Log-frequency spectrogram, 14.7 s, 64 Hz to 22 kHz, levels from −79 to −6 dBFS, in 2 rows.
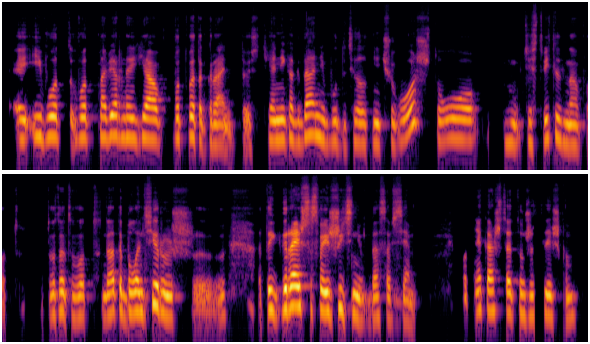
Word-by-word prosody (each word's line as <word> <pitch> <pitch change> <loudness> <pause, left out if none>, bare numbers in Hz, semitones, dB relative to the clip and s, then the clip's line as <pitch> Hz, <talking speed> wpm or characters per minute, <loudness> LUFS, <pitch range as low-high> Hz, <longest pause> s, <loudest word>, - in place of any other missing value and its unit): Э, 185 - -1
и 205 +3 -1
вот 205 0 +1
вот, 200 +1 -3
наверное, 200 -1 +1
я 185 -1 +3
вот 195 0 -4
в - - 0
эта 205 - +2
грань. 160 -2 -4
То - - -8
есть - - -12
я 180 - 0
никогда 185 +3 +1
не 200 -4 -1
буду 170 -2 -8
делать 160 +1 -5
ничего, 165 - -2
что, 185 - -3 0.3
м, 165 -2 -6
действительно 170 -2 -4
вот - - -14 0.5
этот 170 +1 -1
вот, 160 +1 -4
да, 170 +3 +1
ты - - +1
балансируешь, 180 0 +2
э, - - -8 0.5
ты 195 - +5
играешь 220 +5 +9
со 225 - -1
своей 185 -3 +6
жизнью, 175 -5 +1
да, 150 +1 -4
со 150 -1 -5
всем. 140 -1 -7 0.6
Вот - - -9
мне 190 +2 -2
кажется, 190 -1 +1
это 175 0 -3
уже 165 -1 -3
слишком. 160 -2 -3
180 Hz, 170 wpm, -23 LUFS, 165-195 Hz, 0.6 s, играешь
